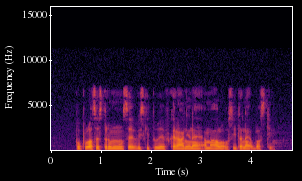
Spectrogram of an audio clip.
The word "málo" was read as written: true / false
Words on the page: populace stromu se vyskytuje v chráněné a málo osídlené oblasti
true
